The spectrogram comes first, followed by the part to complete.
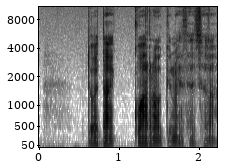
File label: "gwarrog", Welsh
